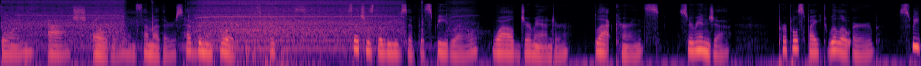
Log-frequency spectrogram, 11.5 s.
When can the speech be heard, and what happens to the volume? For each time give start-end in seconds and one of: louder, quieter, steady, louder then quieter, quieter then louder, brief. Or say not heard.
0.0-11.4 steady.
